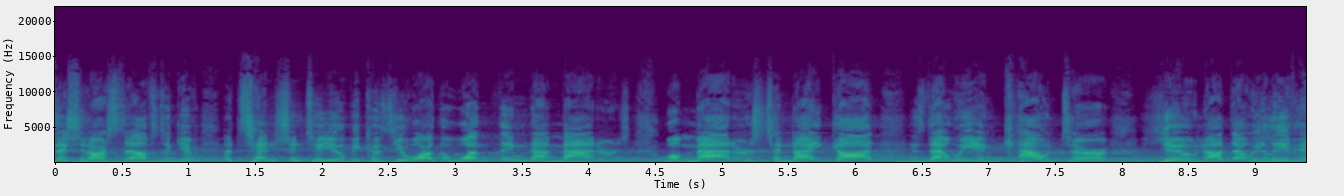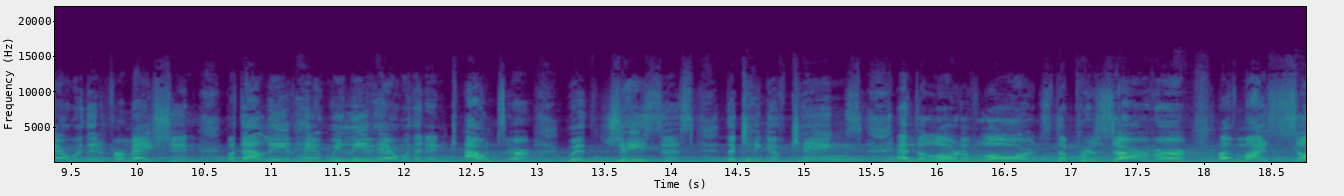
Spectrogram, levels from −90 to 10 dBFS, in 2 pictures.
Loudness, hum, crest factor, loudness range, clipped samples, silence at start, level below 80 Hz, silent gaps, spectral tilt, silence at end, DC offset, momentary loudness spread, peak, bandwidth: -28 LUFS; none; 20 dB; 3 LU; under 0.1%; 0 s; -76 dBFS; none; -3.5 dB/octave; 0 s; under 0.1%; 8 LU; -10 dBFS; 14.5 kHz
